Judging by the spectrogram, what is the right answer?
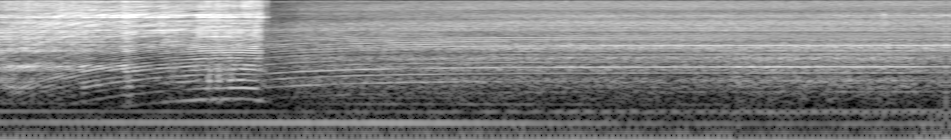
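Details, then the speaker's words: Heat gun: high whining motor with rough scraping grind that eases as it runs down; fan suspected rubbing, unconfirmed. "Okay. That doesn't sound that great. It's just hear a little bit of a grinding sound."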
